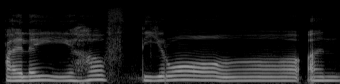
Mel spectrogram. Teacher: اس کے علاوہ یہاں پر حروف مدہ بھی آیا تھا. حروف مدہ کے بعد حمزہ اسی کلمے میں ہے، یعنی جس الفاظ میں حروف مدہ ہے اسی میں ہماری حمزہ ہے، تو اس کو ہم 4 الف کی مقدار کے برابر ہم نے کھینچا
